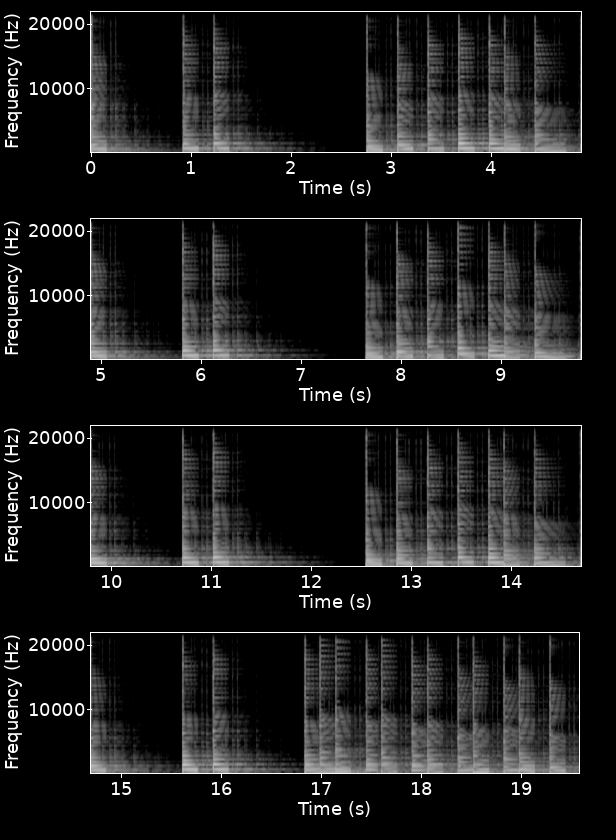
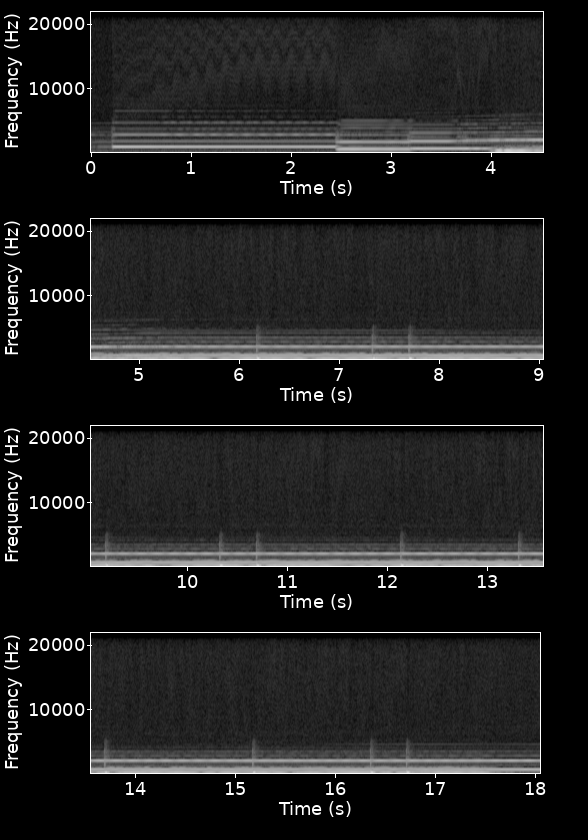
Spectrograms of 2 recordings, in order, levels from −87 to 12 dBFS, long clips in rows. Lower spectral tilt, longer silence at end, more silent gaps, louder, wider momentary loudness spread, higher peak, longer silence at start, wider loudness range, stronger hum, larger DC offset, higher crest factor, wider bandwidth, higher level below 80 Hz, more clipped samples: second, -3 dB/octave vs -9 dB/octave; about the same, 0 s vs 0 s; first, 2.46-2.75 s, 7.46-7.64 s, 12.38-12.54 s vs none; about the same, -23 LUFS vs -21 LUFS; first, 11 LU vs 8 LU; about the same, -2 dBFS vs -2 dBFS; second, 0 s vs 0.2 s; about the same, 3 LU vs 2 LU; neither; neither; first, 24 dB vs 18 dB; first, over 20 kHz vs 5 kHz; about the same, -50 dBFS vs -48 dBFS; neither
